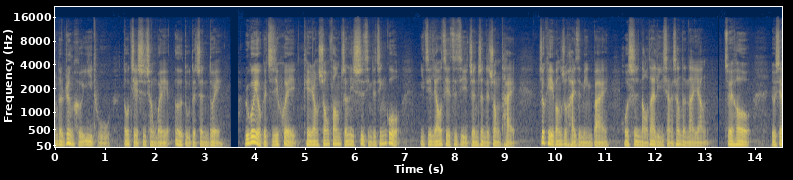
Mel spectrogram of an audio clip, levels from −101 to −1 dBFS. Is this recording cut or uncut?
cut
